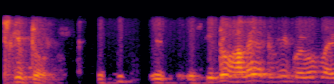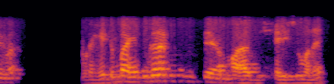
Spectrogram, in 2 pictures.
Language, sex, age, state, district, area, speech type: Assamese, male, 30-45, Assam, Nagaon, rural, conversation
